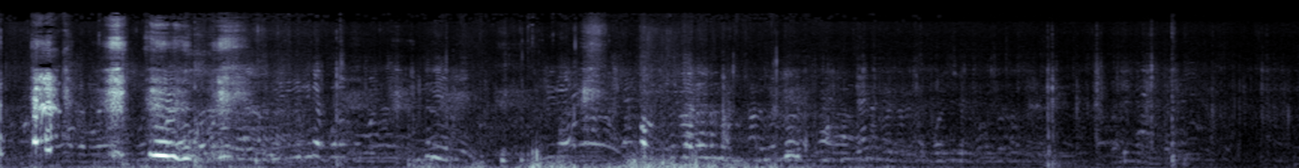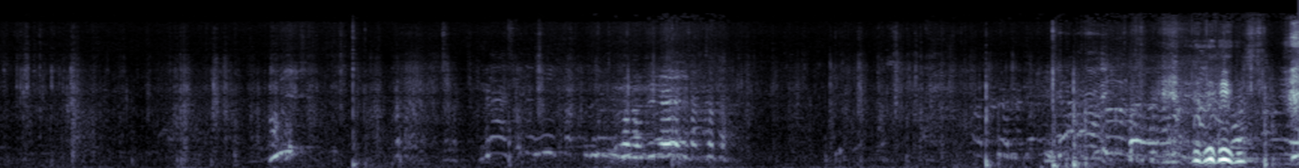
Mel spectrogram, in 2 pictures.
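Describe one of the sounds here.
Young men shout and call out to each other outdoors at a distance.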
